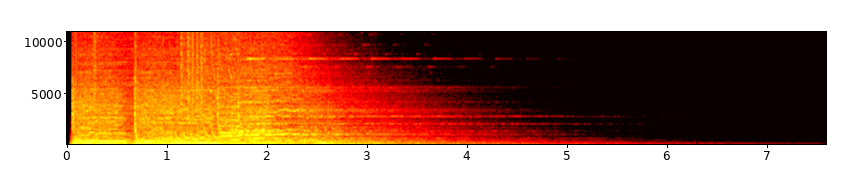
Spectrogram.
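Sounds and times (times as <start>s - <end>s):
large win sound: 0.0s - 4.9s.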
